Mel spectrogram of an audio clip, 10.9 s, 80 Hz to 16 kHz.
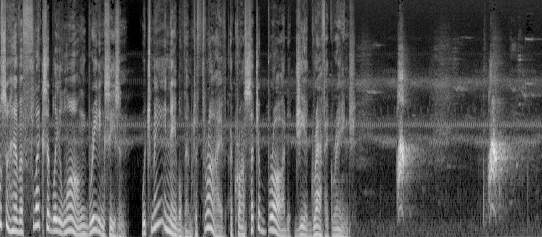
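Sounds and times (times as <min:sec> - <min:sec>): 
speech: 0:00.0 - 0:07.3
Black-crowned Night-Heron hoarse barking squawks: 0:07.1 - 0:09.1, 0:09.7 - 0:10.7.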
